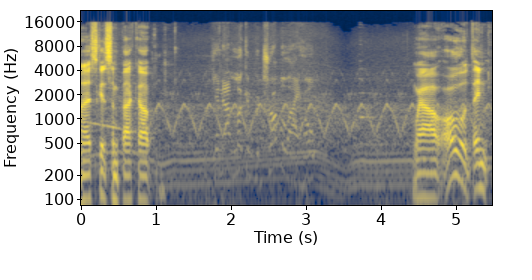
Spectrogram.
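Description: A police siren wails up and down in quick cycles.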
